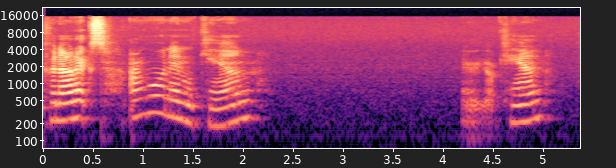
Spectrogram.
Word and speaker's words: Cannes: I'm going in with Cannes. There we go, Cannes. Like the Cannes Film Festival. That's how I have to remember how to pronounce it. Cannes Film Festival. Yeah. So Cannes.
